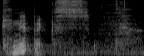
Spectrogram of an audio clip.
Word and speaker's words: Knipex: This is a very well-regarded pair of pliers made by, I believe it's pronounced Knipex.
